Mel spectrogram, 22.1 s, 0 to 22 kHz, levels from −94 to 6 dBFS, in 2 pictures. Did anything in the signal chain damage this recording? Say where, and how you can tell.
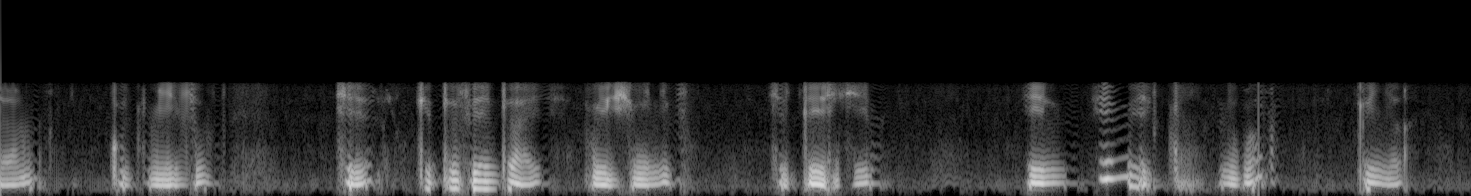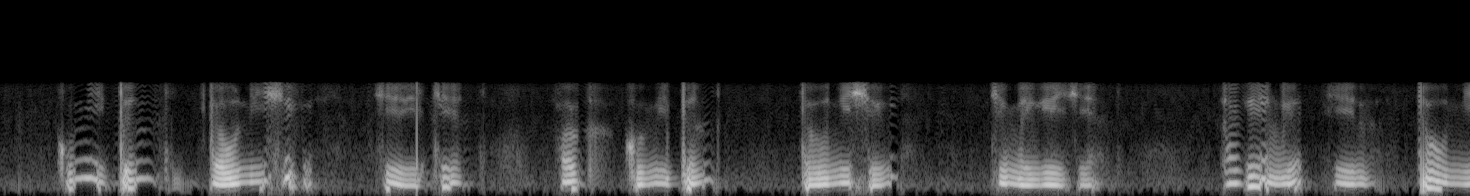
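Yes. A Codec 2 vocoder at the codec stage shapes the whole clip. The speech is synthesised rather than carried: the decoder rebuilds each frame from a pitch value, voicing decisions, an energy level and a coarse spectral envelope, then sums sine waves. The original waveform is gone, so the voice comes out robotic and buzzy, with heavy damage. That level of damage fits a rate around 2.4 kbit/s.

Bit errors on digital voice radio hit the transmission stage at 2.78 to 3.04 s, 9.44 to 9.63 s and 14.16 to 14.40 s. In each burst the synthetic voice lurches in pitch, loudness and tone colour and breaks into warbles and robotic gibberish. At such a low rate every flipped bit corrupts a whole frame's parameters. The first burst is the worst, with an error rate of several percent.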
